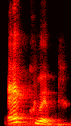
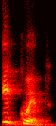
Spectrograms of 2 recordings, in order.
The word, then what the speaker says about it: equip: right now here are some typical examples of mispronunciations words like egg equip actually it is equip uh every uh telugu speakers tend to add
